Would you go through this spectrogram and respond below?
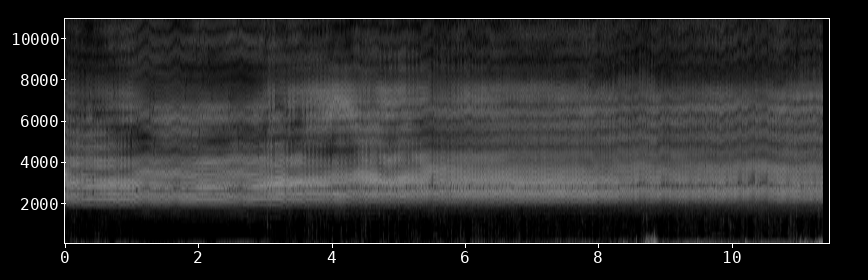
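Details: Caught dog-day cicada, buzzing continuously and loudly in a dense, high-pitched drone with a slightly wavering texture. Faint low hum and soft handling noise sit underneath.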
